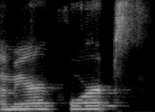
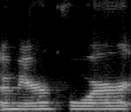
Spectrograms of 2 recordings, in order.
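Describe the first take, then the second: First: The ending sounds like corpse, with p and s. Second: The ending sounds like core, without p or s. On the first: The speaker calls it wrong. "It is not AmeriCorps" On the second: The speaker calls it right. "pronounced as if it was like core of the earth or Marine Corps"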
